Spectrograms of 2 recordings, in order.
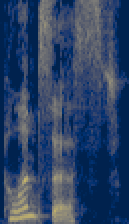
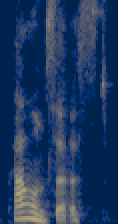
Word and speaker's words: palimpsest: today's topic is palimpsest palimpsest there's two pronunciations Roley al IM p s EST al insist al MPs est mm-hmm so there's an imp in the middle yes and the cest at the end yes once this poem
